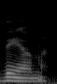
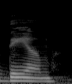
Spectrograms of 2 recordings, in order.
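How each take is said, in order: First: The word begins with a th sound. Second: The word begins with a d sound. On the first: "instead of" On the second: "with a D"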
